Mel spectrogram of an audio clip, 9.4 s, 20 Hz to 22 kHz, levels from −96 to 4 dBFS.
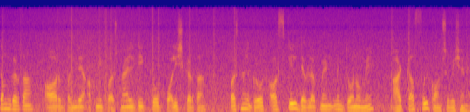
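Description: Nothing stood out on listening to this speech recording, and the only other sound is the room's own background noise, sitting about 15 dB below the speech.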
